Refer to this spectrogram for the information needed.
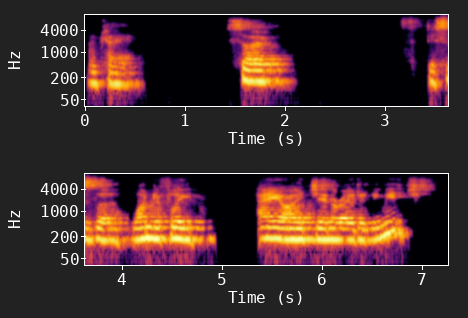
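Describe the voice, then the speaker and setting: Low-voiced woman lecturing in an echoey room. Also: a little mellow. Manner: tentative, self-questioning, apologetic. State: losing her voice, throat-clearing. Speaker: PhD researcher presenting a talk. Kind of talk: academic lecture. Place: indoor meeting room with audience.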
